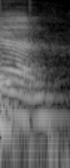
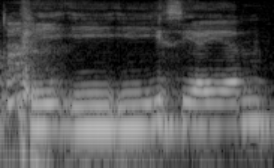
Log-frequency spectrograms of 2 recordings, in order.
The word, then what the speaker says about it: pecan: pecan.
